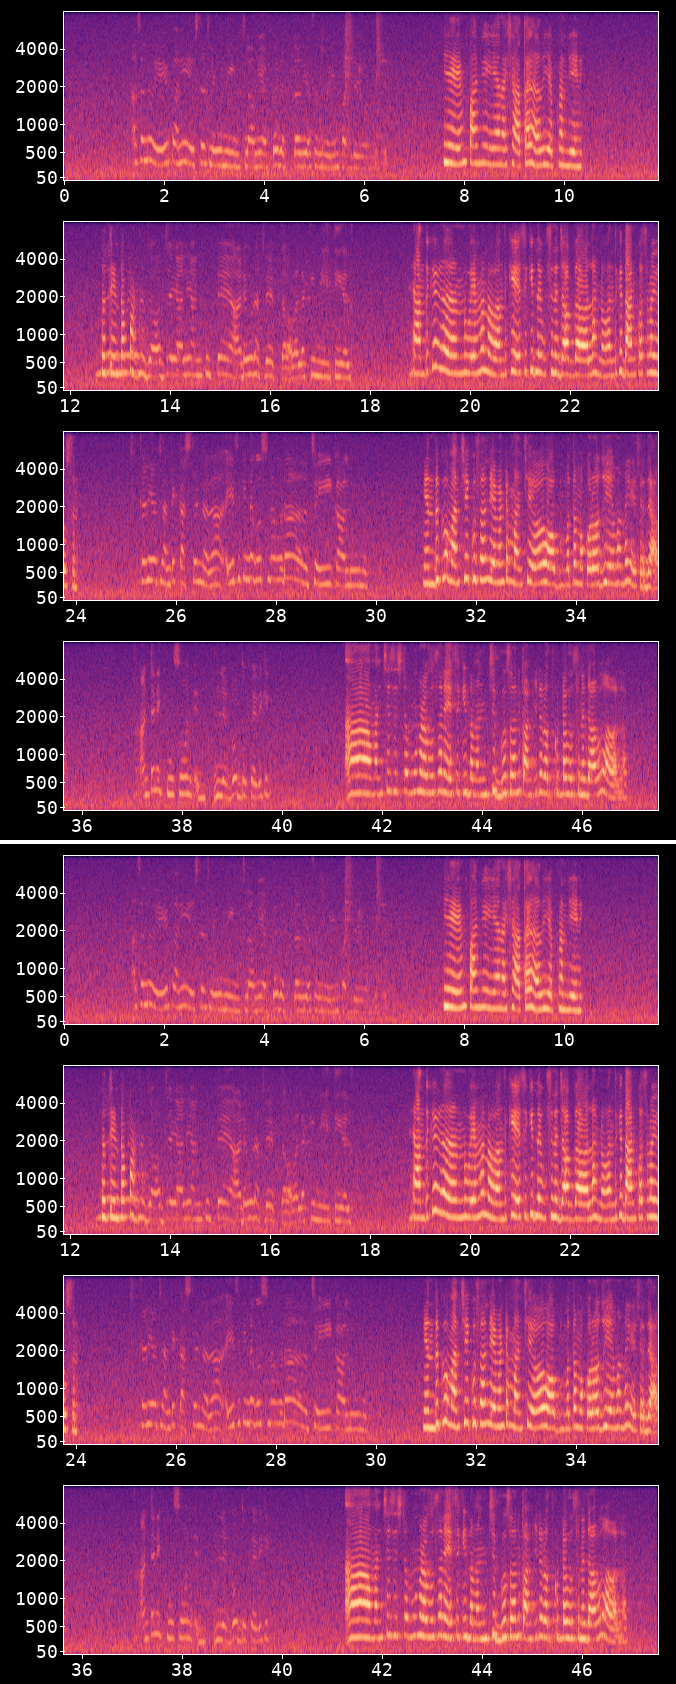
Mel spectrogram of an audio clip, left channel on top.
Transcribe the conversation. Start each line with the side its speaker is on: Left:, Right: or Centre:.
Left: అసలు నువ్వ ఏ పని చేసట్లేవు మీ ఇంట్లో మీ అక్క చెప్తది అసలు నువ్వు ఏం పని చేయవు అని చెప్పేసి
Right: ఏం పని చెయ శత కాదు ఇగ చేయనికి
Left: మళ్లీ
Right: ఇగ తింటా
Left: ఇప్పుడు నువ్వేదైనా
Right: పంట
Left: జాబ్ చేయ్యాలి ఆ కుట్టే ఆడగు అట్లే చెప్తావా వాళ్ళకి మీటిఎల్స్ కి గానీ
Right: అందుకే నువ్వేమోన్నావ్ అందుకే ఎసి కింద కుసునే జాబ్ కావాల అన్నావు అందుకే దానికోసమే చూస్ సున్నాడిన్
Left: కానీ అట్లా అంటే కష్టం కదా ఏసి కింద కూసున్న కూడా చెయ్యి కాలు నొప్పిలు లె వ్వకుండా
Right: ఎందుకు మంచి కూసోని చేయమంటే మంచి అయ్యో మొత్తం ఒక రోజు ఏమన్నా చేశా జాబ్
Left: అంటే నీకు కూసోని లేవ్వద్దు ఫెవికిక్ ఎట్టుకున్నట్టు కూసో
Right: ఆ మంచి సిస్టమ్ ముంగడ కుర్సోని ఎసి కింద మంచి మంచిగా గుసోని కంప్యూటర్ ఒత్తుకునే జాబ్ కావాలి నాకు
